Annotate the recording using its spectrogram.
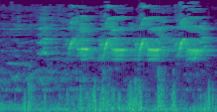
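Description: A bird chirping, a quick run of about four repeated high notes starting about half a second in, over a steady low rumble.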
